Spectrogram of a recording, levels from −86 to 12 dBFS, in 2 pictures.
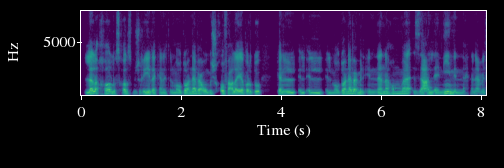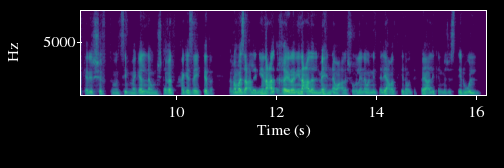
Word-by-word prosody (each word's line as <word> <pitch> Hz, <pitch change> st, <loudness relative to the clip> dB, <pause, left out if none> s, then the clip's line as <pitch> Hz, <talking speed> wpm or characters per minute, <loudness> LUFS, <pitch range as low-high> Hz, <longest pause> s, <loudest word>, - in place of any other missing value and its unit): لا، 155 Hz, -, +6 dB
لأ، 175 Hz, +2 st, +7 dB
خالص 165 Hz, +2 st, +1 dB
خالص 140 Hz, +1 st, -2 dB
مش 125 Hz, 0 st, -14 dB
غيرة، 130 Hz, 0 st, +2 dB
كانت 115 Hz, 0 st, -8 dB
الموضوع 120 Hz, +6 st, 0 dB
نابع 165 Hz, +2 st, +4 dB
ومش 125 Hz, +3 st, -1 dB
خوف 145 Hz, 0 st, +2 dB
عليا 125 Hz, +2 st, +6 dB
برضو 125 Hz, 0 st, +2 dB, 0.3 s
كان 130 Hz, -1 st, +1 dB
ال 125 Hz, -1 st, 0 dB
ال 230 Hz, 0 st, -4 dB
ال 230 Hz, 0 st, -1 dB
الموضوع 120 Hz, +6 st, -1 dB
نابع 170 Hz, +3 st, +5 dB
من 135 Hz, -1 st, -2 dB
إن 130 Hz, +1 st, -8 dB
أنا 150 Hz, +3 st, +1 dB
هُم 165 Hz, +3 st, 0 dB
زعلانين 130 Hz, +4 st, +2 dB
إن 120 Hz, -1 st, -5 dB
إحنا 130 Hz, 0 st, -16 dB
نعمل 125 Hz, -1 st, -8 dB
Career 115 Hz, +2 st, -4 dB
Shift 135 Hz, 0 st, -6 dB
ونسيب 115 Hz, +2 st, -8 dB
مجالنا 125 Hz, +2 st, -2 dB
ونشتغل 110 Hz, +2 st, -3 dB
في -, -, -27 dB
حاجة 115 Hz, 0 st, -2 dB
زي 110 Hz, -1 st, -2 dB
كده، -, -, -2 dB, 0.3 s
طالما 125 Hz, +2 st, +2 dB
زعلانين 120 Hz, +4 st, +1 dB
عل 125 Hz, -, +4 dB
غيرانين 125 Hz, +5 st, +5 dB
على 130 Hz, -3 st, +4 dB
المهنة 125 Hz, +2 st, -1 dB
وعلى 105 Hz, 0 st, -7 dB
شغلنا 110 Hz, +4 st, -8 dB
وإن 120 Hz, 0 st, -4 dB
أنت 125 Hz, 0 st, -10 dB
ليه 145 Hz, -, +1 dB
عملت 135 Hz, -2 st, -6 dB
كده؟ 135 Hz, -1 st, -6 dB
وأنت 120 Hz, -1 st, -13 dB
كفاية 135 Hz, +3 st, -3 dB
عليك 130 Hz, +2 st, -5 dB
الماجستير 120 Hz, +2 st, -8 dB
وال 120 Hz, -6 st, -2 dB
125 Hz, 200 wpm, -23 LUFS, 120-140 Hz, 0.3 s, لأ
